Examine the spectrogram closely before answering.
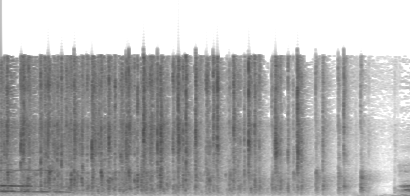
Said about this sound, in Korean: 네, 박수 치시면 다 같이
